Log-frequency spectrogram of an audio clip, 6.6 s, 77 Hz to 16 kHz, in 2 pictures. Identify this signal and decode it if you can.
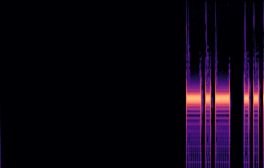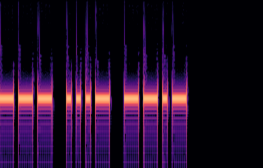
Morse code, heard as a keyed tone, about 20 wpm, 700 Hz. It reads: K2VQ
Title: USA Call Signs - 4 Characters - Repeated 2x - 20wpm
